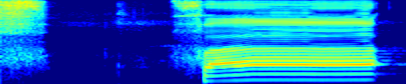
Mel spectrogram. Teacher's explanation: فا 1 الف کی مقدار لمبا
